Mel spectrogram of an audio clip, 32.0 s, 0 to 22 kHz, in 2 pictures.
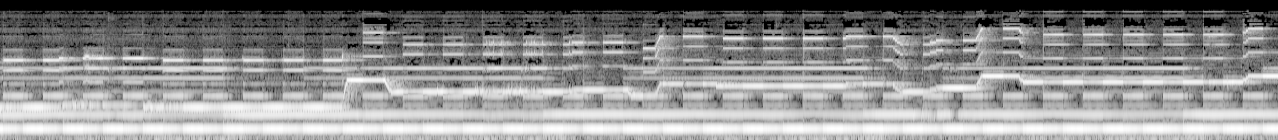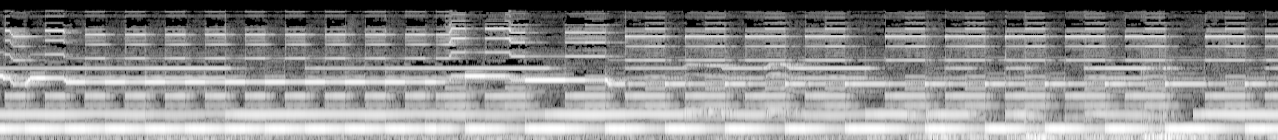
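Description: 8-bit synthesizer playing electronic music: a steady low drone under higher held tones that jump and slide between pitches, with a regular pulsing throughout that grows more pronounced about two thirds of the way in.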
